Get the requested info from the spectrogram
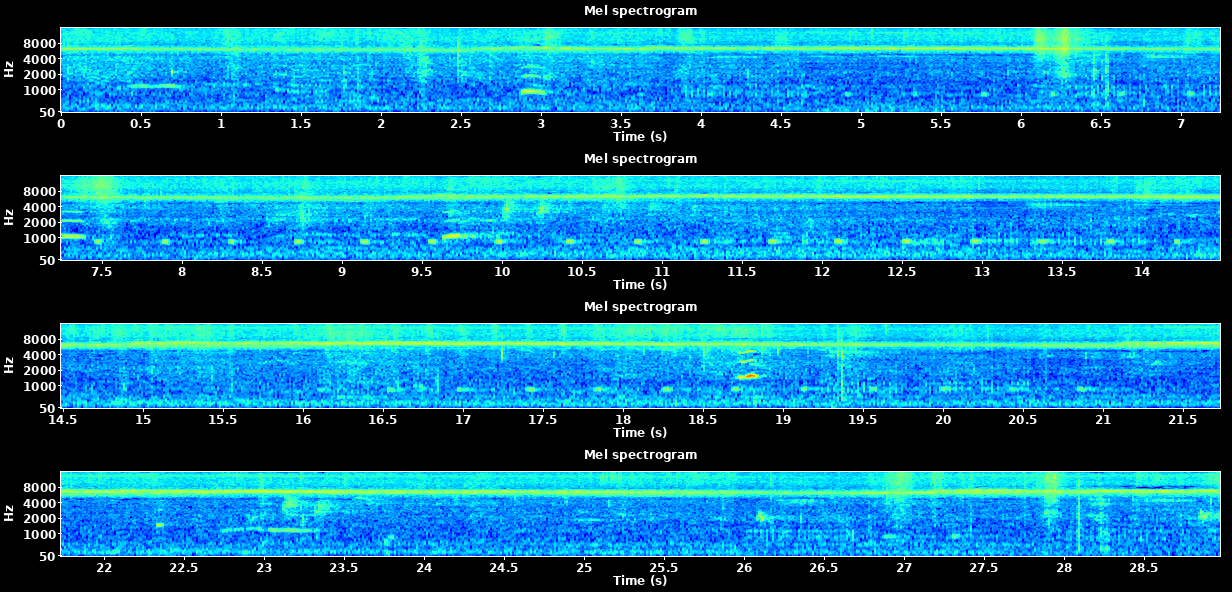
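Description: Outdoor ambience of a steady high-pitched insect drone, with a bird chirping in quick runs of short notes, about three or four a second. A single sharp click about two-thirds of the way through is the loudest sound.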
